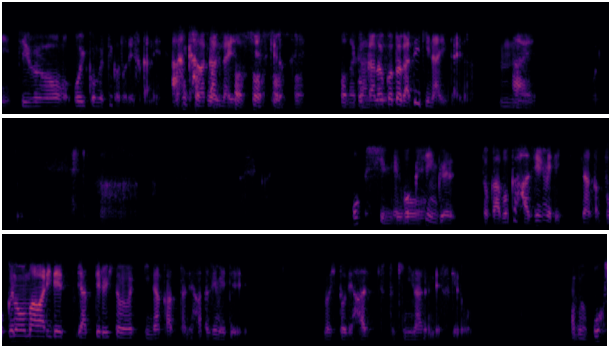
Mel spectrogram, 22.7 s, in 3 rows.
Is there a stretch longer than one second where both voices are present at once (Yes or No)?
Yes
